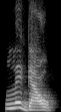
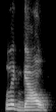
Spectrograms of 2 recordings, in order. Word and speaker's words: legal: Então, por exemplo, legal. You see, the stress is at the end, especially the vowel legal.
